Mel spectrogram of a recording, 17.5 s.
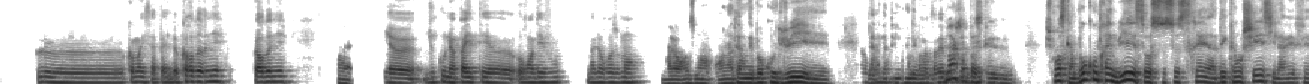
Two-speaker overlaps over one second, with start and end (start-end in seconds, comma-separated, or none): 11.6-13.2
